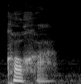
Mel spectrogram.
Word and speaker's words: kocha: The first word is kocha. It means he, she, it loves. Third person singular. The accent is on the first syllable.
